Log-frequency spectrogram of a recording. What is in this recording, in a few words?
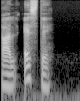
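to the east, Spanish, male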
